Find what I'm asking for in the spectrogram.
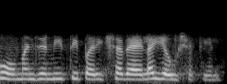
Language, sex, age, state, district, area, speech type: Marathi, female, 30-45, Maharashtra, Buldhana, urban, conversation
